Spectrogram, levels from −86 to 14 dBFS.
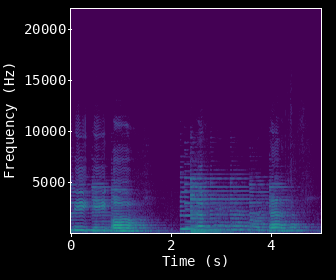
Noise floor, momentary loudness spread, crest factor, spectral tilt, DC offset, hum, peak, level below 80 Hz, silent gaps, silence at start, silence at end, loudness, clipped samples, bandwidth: -61 dBFS; 17 LU; 20 dB; -5 dB/octave; under 0.1%; none; -18 dBFS; -66 dBFS; none; 0 s; 0 s; -37 LUFS; under 0.1%; 14 kHz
